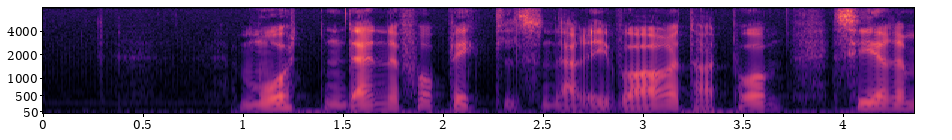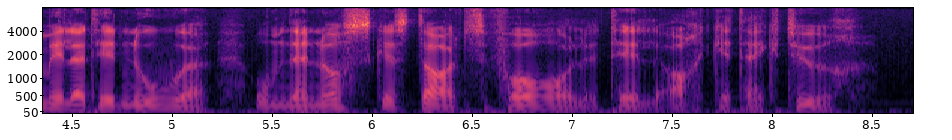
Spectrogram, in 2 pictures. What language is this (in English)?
Norwegian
